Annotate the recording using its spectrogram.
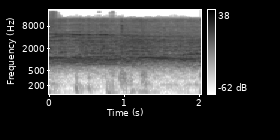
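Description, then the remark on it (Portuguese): A large crowd cheers and claps in a loud, steady roar of applause, with scattered whoops and shouts rising from the dense wash of noise throughout. “Muito barulho, muito barulho, muitas palmas.”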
